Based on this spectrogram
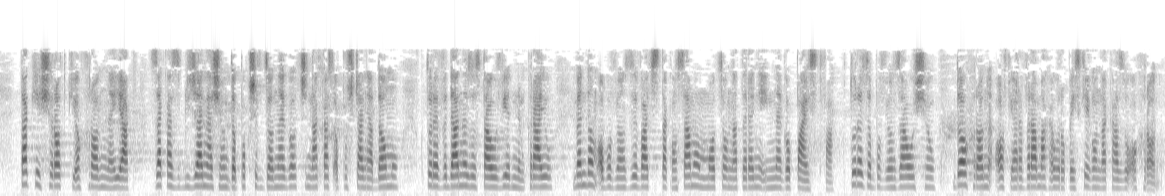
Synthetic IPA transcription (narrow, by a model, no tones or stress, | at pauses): t̪akʲɛɕɾɔt̪kʲiɔxɾɔnːɛjak | z̥akazːblʲiʐaɲaɕɛd̪ɔpɔkʂɘvd̪zɔnɛɡɔt͡ʂɘnakasɔ̰puʂt͡ʂaɲad̪ɔmu | kt̪uɾɛvɘd̪anɛzɔst̪awɘvʲjɛd̪̚nɘmkɾaju | bɛnd̪ɔ̃w̃ʔɔ̰bɔvʲjɔ̃w̃zɘvat͡ɕst̪akɔ̃w̃samɔ̃w̃mɔt̪sɔ̃w̃nat̪ɛɾɛɲɛinːɛɡɔpaj̃st̪fakt̪uɾɛzɔbɔvʲjɔ̃w̃zawɔɕɛd̪ɔːxɾɔnɘʔɔfʲjaɾvɾamaxɛwɾɔpɛjskʲɛɡɔnakazṵʔɔ̰xɾɔ̰nɘ̰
